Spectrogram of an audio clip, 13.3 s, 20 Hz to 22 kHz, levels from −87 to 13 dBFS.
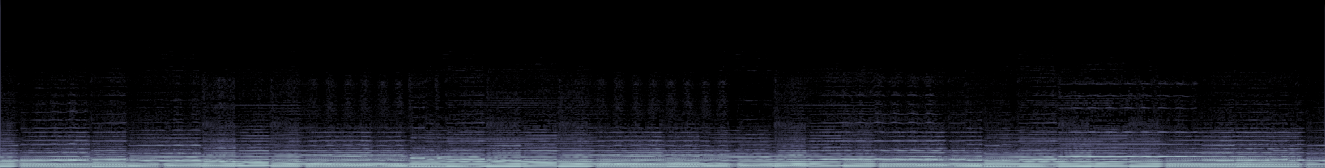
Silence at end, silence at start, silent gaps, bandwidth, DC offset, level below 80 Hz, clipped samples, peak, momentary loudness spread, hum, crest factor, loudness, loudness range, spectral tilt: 0 s; 0 s; none; 6.4 kHz; under 0.1%; -64 dBFS; under 0.1%; -4 dBFS; 4 LU; none; 14 dB; -18 LUFS; 1 LU; -7.5 dB/octave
